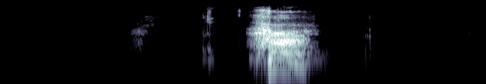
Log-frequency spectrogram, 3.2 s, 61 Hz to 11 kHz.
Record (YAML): exhalation_length: 3.2 s
exhalation_amplitude: 32767
exhalation_signal_mean_std_ratio: 0.25
survey_phase: beta (2021-08-13 to 2022-03-07)
age: 45-64
gender: Male
wearing_mask: 'No'
symptom_cough_any: true
symptom_runny_or_blocked_nose: true
symptom_shortness_of_breath: true
symptom_diarrhoea: true
symptom_headache: true
symptom_change_to_sense_of_smell_or_taste: true
smoker_status: Never smoked
respiratory_condition_asthma: false
respiratory_condition_other: false
recruitment_source: Test and Trace
submission_delay: 1 day
covid_test_result: Positive
covid_test_method: RT-qPCR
